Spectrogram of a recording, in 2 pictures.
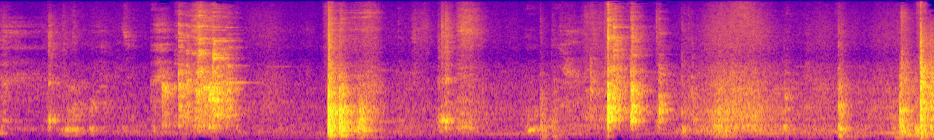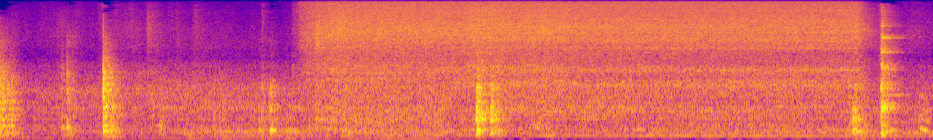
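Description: Dishes and containers knocking and clattering on a kitchen worktop. About twelve seconds in, a kitchen tap runs steadily for about six seconds as a bowl is filled with cold water, then is shut off.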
